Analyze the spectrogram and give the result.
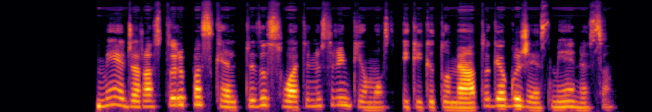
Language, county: Lithuanian, Kaunas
